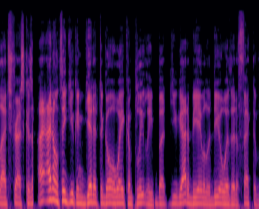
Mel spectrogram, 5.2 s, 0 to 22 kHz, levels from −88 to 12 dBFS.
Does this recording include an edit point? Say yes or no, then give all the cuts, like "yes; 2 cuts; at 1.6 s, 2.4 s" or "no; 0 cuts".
no; 0 cuts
